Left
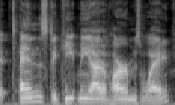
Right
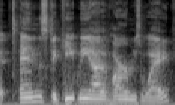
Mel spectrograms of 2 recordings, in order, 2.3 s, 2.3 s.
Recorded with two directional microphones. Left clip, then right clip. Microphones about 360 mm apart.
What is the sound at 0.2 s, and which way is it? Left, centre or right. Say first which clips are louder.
Speech: left 8 dB; centre.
